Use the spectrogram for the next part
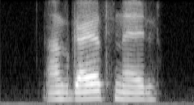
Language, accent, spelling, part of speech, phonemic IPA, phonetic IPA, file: Armenian, Eastern Armenian, անզգայացնել, verb, /ɑnəzɡɑjɑt͡sʰˈnel/, [ɑnəzɡɑjɑt͡sʰnél], Hy-անզգայացնել.ogg
- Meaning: causative of անզգայանալ (anzgayanal): 1. to numb (to make numb) 2. to anesthetize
